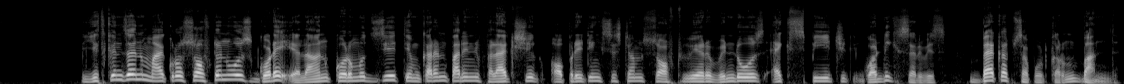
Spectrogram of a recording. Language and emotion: Kashmiri, neutral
